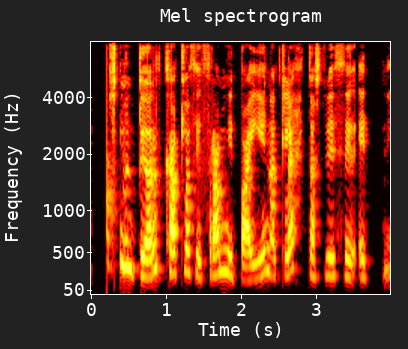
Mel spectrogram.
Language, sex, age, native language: Icelandic, female, 50-59, Icelandic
